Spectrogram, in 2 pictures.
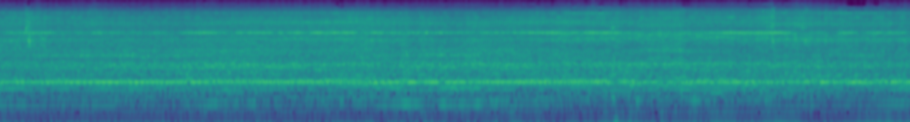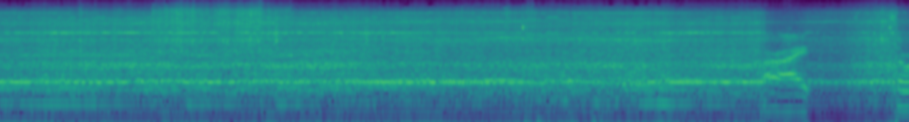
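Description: A Bissell Powerglide Pet vacuum cleaner runs loud and steady while sucking up globs of pet fur and larger particles, with a constant motor whine and brief rattling pickups, and a short dip in pitch near the end.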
